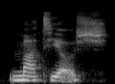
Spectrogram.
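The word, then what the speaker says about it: Maltiox: common one it's called it's pronounced matio matio means thank you from the heart so um throughout the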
